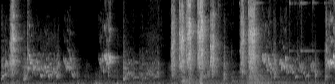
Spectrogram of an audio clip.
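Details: Harsh, grating squawks from pet parakeets come in clustered bursts, mixed with fast twittering and a thin high whistle near the end.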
